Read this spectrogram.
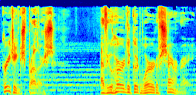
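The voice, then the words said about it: Character voice with distinct accent. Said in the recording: “with a distinct accent”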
